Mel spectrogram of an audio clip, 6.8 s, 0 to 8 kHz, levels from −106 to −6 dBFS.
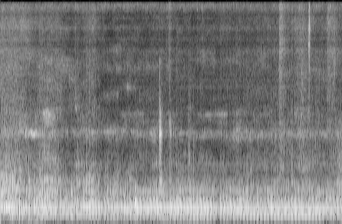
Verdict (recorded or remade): remade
